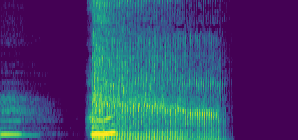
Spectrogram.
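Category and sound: human body sound, loud fart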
